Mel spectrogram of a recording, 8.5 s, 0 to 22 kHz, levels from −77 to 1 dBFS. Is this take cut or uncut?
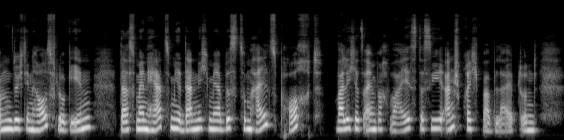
cut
